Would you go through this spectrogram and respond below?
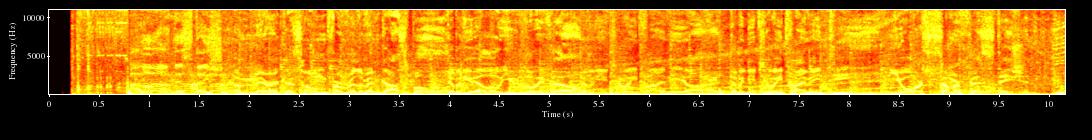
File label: Radio Imaging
